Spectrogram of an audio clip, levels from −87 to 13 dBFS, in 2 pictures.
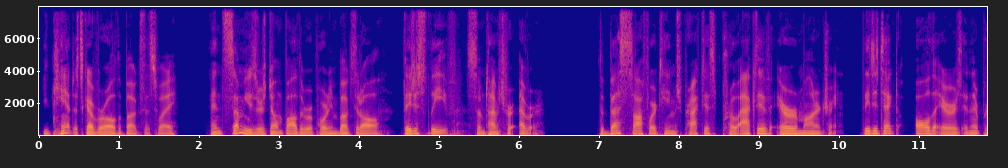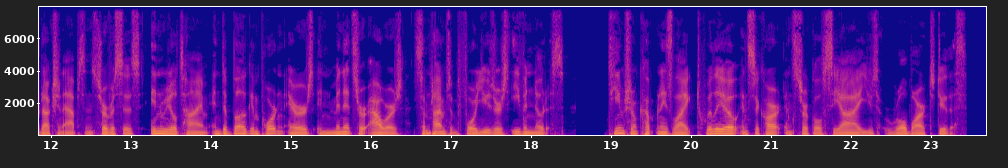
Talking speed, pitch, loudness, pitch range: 175 wpm, 110 Hz, -22 LUFS, 95-125 Hz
